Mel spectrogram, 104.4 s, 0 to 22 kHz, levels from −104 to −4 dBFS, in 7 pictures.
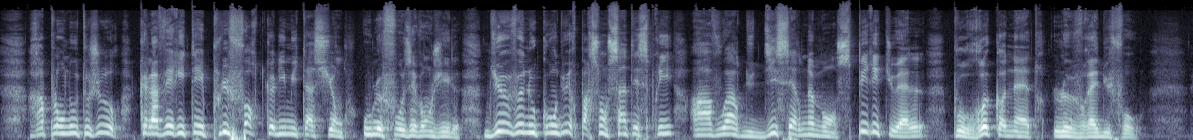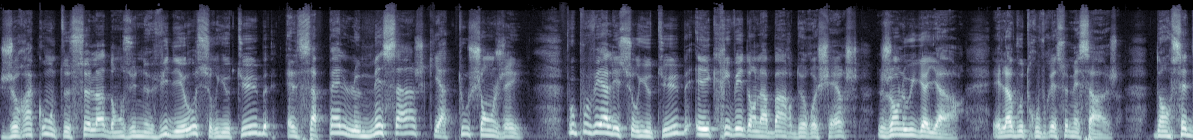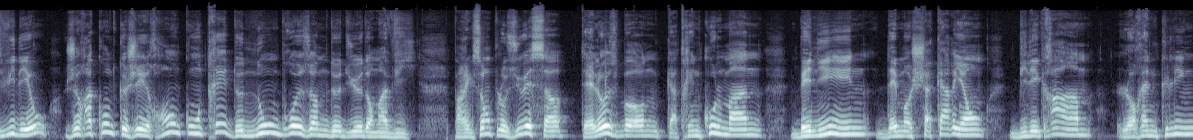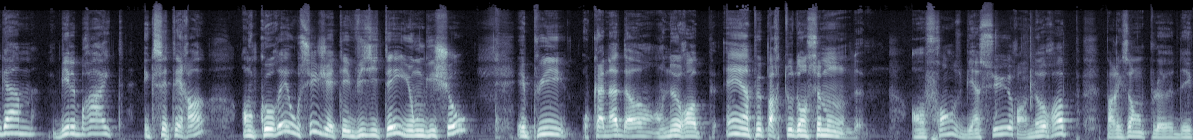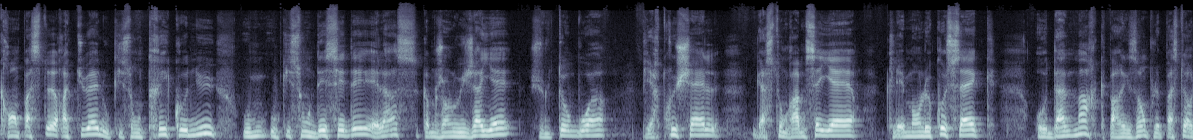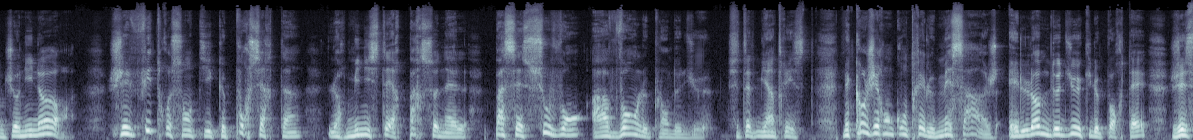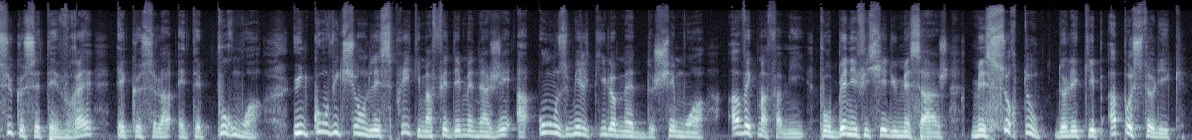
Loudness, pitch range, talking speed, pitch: -20 LUFS, 120-175 Hz, 135 wpm, 145 Hz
